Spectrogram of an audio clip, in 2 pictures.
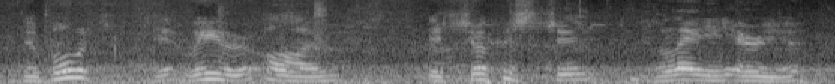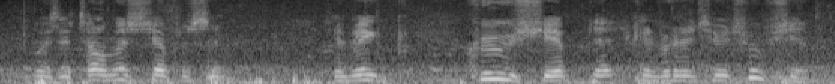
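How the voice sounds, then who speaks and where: A man with an American accent speaks at a fairly slow pace in a high voice with ordinary pitch variation. Long, frequent pauses break up his speech amid noticeable background noise. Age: 80s+. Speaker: war veteran. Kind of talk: veteran recounting memories to a tour group. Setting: outdoors.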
